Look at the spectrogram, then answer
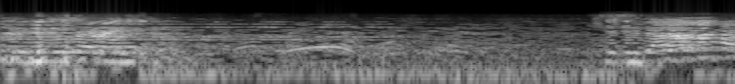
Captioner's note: crowd cheers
